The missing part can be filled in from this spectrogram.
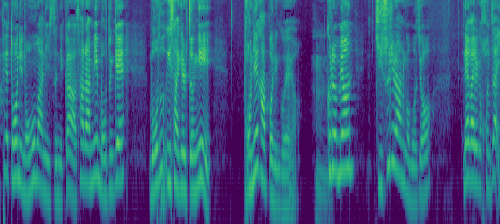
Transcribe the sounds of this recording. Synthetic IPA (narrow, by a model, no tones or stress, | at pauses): apʰe̞toɲinʌmumaɲiːs͈ɯɲik͈asʰaɾamimʌdɯnɡe̞ | moduisʰaɡjʌɭt͡ɕ͈ʌŋi | tone̞ɡap͈ʌɾinɡʌe̞̰jo̰ | kɯɾʌmjʌn | kisʰuɾiɾanɯnɡʌmʌd͡ʑo | ne̞ɡaiɾʌkʰehond͡ʑai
